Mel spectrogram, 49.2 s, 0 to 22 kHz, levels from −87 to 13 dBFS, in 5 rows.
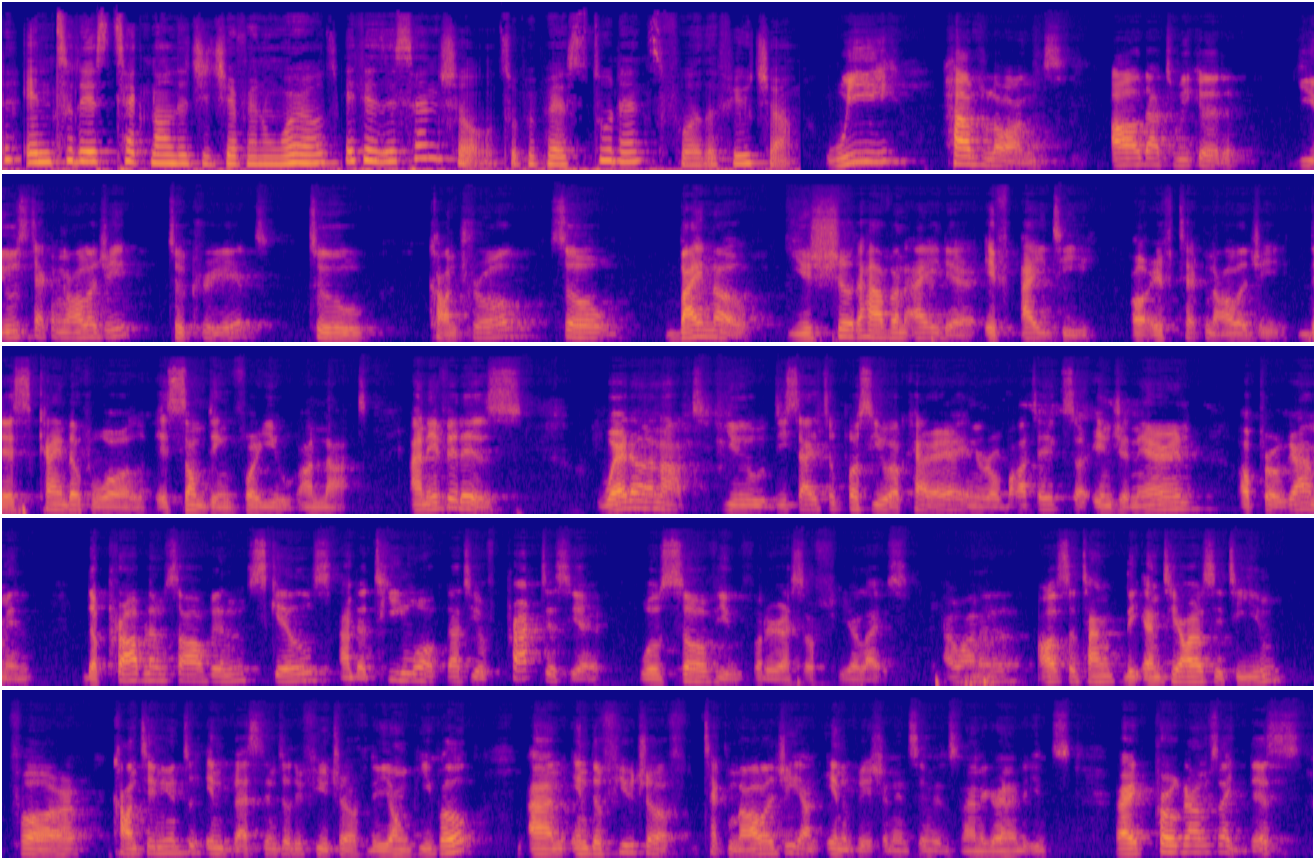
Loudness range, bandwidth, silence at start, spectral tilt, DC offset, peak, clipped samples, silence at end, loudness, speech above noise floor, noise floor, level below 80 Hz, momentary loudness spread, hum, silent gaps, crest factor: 6 LU; 17.5 kHz; 0 s; -4.5 dB/octave; under 0.1%; 0 dBFS; under 0.1%; 0.1 s; -24 LUFS; 36 dB; -59 dBFS; -52 dBFS; 14 LU; none; none; 24 dB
